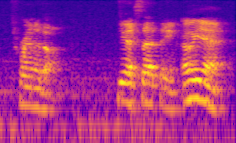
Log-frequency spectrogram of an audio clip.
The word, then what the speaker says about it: Pteranodon: Pteranodon. Pteranodon. Yes, that thing. Oh yeah, that's right. The P is silent.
